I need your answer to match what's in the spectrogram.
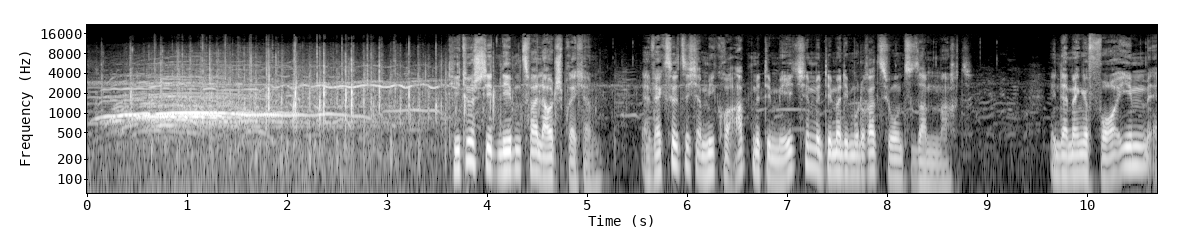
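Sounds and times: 
lively crowd clapping and cheering at a strike gathering: 0.0 - 7.1
steady whistling tone from strikers' whistles: 1.8 - 3.6
speech: 3.6 - 8.9, 9.6 - 10.6.

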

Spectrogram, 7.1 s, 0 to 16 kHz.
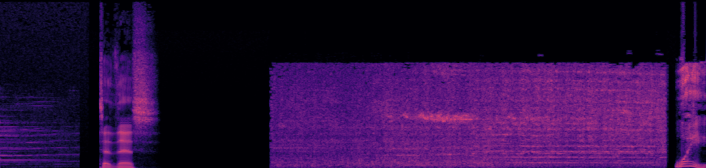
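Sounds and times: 
speech: 1.0 - 1.6, 6.8 - 7.0
train rumbling along the rails: 2.7 - 6.8
metallic screeching of train on rails: 3.7 - 6.7.

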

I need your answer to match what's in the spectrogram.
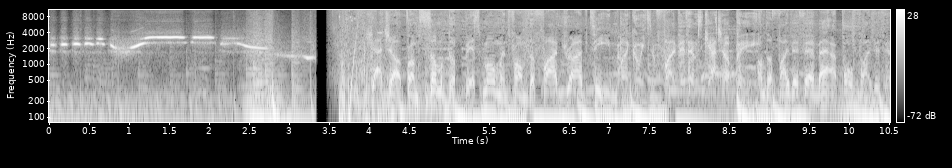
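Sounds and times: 
referee's whistle blasts: 0.0 - 3.4
speech: 4.2 - 10.4.

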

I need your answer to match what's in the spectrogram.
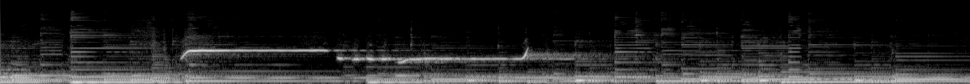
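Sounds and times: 
steady acoustic guitar strumming: 0.0 - 9.6
clear sustained human whistle: 1.8 - 6.0.

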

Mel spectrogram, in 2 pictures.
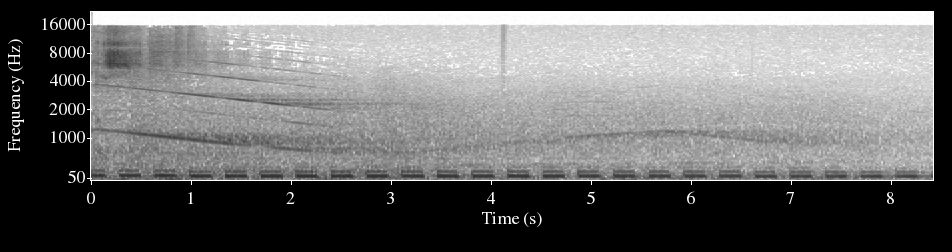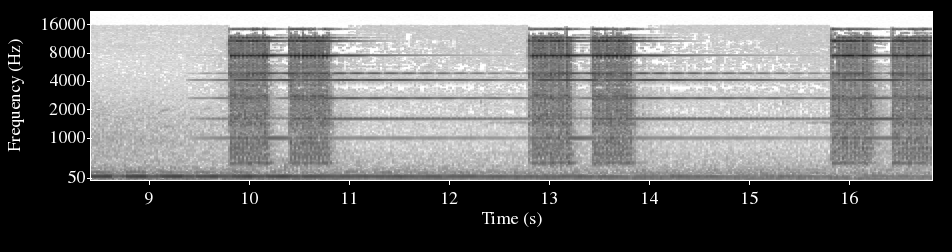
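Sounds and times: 
low steady hum: 0.0 - 16.6
speech: 3.7 - 8.8
old-fashioned telephone bell ringing with rapid metallic trills: 9.4 - 16.8.

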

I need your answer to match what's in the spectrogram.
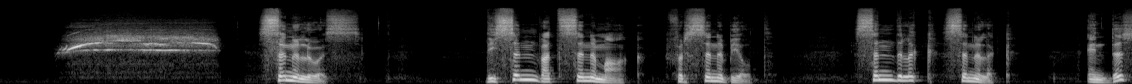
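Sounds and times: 
whistling kettle: 0.6 - 2.3
speech: 2.7 - 3.5, 4.9 - 7.8, 8.6 - 10.2, 10.9 - 11.3.

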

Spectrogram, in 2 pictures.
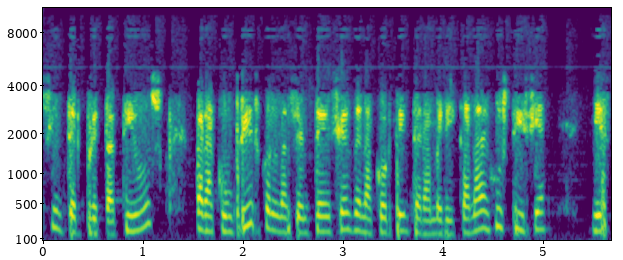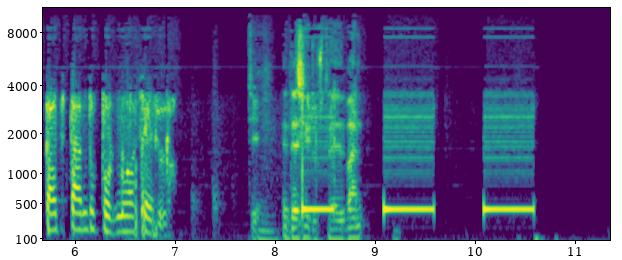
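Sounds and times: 
faint low noise: 0.0 - 11.3
speech: 0.1 - 7.1, 7.7 - 9.3
telephone busy tone after a dropped phone call: 8.3 - 10.6.

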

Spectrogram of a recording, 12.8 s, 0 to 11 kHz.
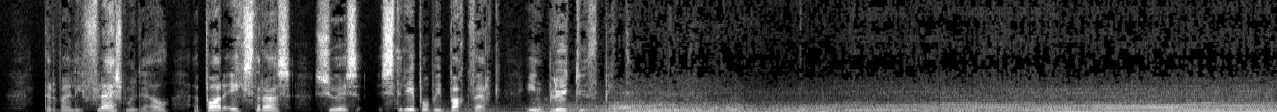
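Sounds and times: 
speech: 0.4 - 6.7
Datsun 1.2-liter three-cylinder car engine revving: 4.3 - 12.7.

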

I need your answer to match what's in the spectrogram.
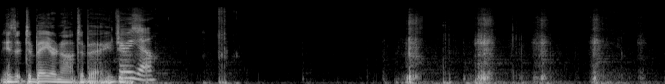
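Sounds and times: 
speech: 0.0 - 1.7
person biting and crunching a gingerbread cookie: 3.8 - 6.6.

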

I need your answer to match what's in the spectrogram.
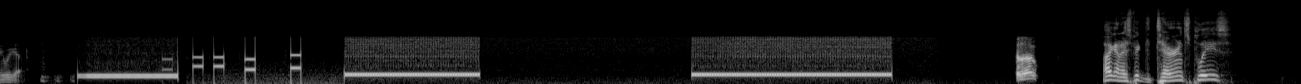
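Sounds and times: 
steady telephone dial tone: 0.8 - 1.8, 2.9 - 4.8, 6.9 - 9.0
speech: 11.0 - 12.4.

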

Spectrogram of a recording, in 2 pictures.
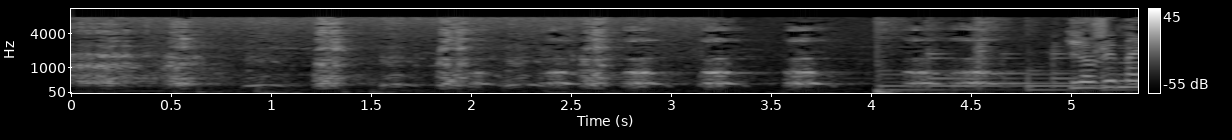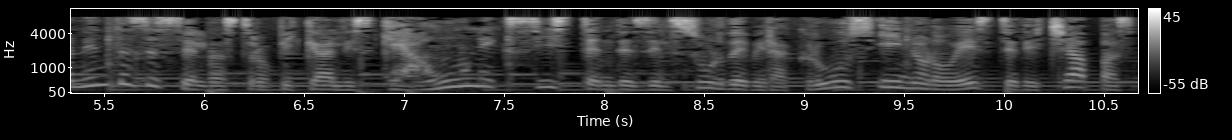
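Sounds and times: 
howler monkey deep guttural roars and grunts: 0.0 - 4.8
speech: 5.0 - 10.6.

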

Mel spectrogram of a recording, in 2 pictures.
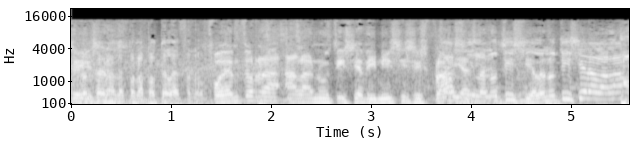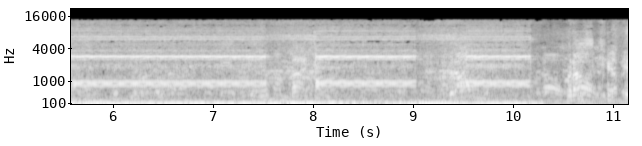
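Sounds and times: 
speech: 0.0 - 6.0, 10.6 - 11.1
alarm blaring: 5.5 - 10.5.

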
